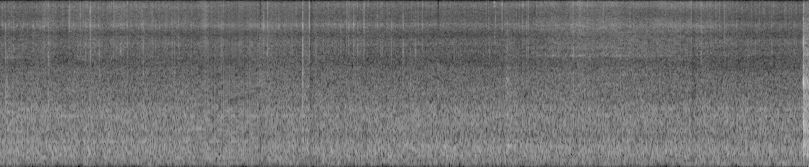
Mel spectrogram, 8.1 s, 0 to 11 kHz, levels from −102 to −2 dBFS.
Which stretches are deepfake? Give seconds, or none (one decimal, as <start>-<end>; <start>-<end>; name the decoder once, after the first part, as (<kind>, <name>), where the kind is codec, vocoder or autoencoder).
2.0-2.6 (vocoder, BigVGAN v2)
